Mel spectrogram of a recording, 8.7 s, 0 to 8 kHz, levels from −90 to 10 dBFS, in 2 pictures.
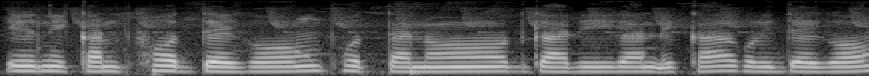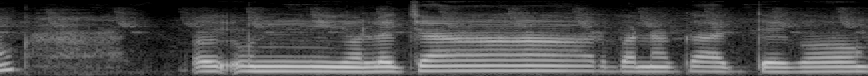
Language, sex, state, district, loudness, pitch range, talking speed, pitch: Chakma, female, Tripura, Dhalai, -18 LUFS, 185-200 Hz, 105 wpm, 190 Hz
